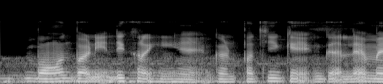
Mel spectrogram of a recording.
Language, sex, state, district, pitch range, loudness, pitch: Hindi, male, Maharashtra, Washim, 130-140 Hz, -16 LUFS, 135 Hz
